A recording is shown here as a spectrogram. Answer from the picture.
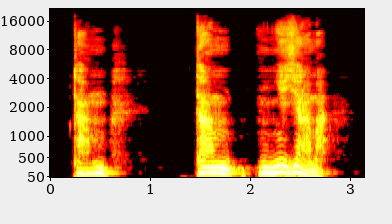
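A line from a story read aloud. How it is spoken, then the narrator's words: Strained, forced out. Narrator (Russian): наконец через силу выдавил он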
